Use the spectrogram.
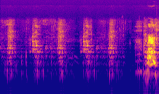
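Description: A dog barks in a row of about six evenly spaced, fairly loud bursts, with the last bark the strongest, somewhere in the room during a live court session.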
